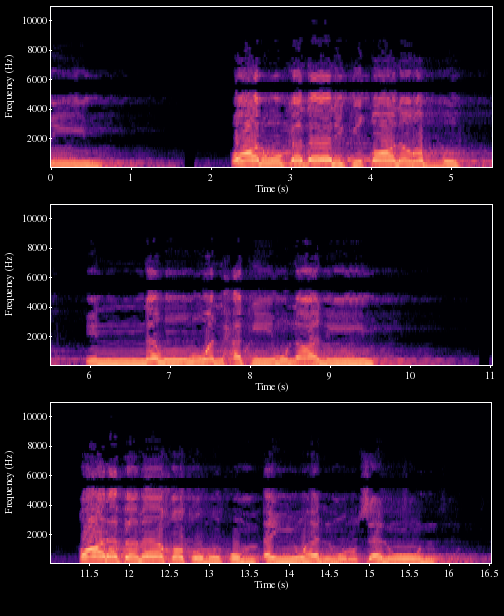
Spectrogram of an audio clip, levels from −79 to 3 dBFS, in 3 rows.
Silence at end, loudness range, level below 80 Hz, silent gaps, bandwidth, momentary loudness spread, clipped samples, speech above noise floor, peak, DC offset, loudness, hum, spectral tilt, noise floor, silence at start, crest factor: 0.25 s; 3 LU; -58 dBFS; 1.69-1.77 s, 10.89-10.97 s; 7.4 kHz; 15 LU; under 0.1%; 42 dB; -4 dBFS; under 0.1%; -15 LUFS; none; -6.5 dB/octave; -57 dBFS; 0 s; 12 dB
